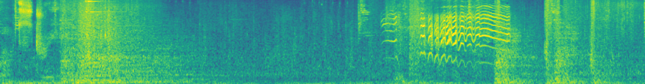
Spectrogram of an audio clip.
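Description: Fighting game sound effects clash and burst with low rumbles.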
